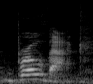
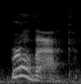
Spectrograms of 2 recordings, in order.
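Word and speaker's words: Borowik: is about his name my last name the WI is pronounced as a V and the first o is silent so you say it say it as bro back bro back um so bro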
